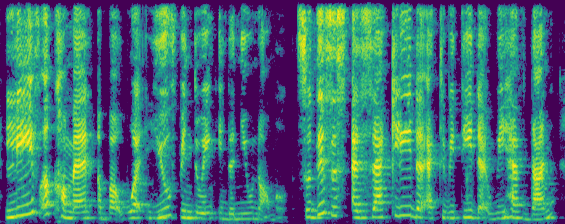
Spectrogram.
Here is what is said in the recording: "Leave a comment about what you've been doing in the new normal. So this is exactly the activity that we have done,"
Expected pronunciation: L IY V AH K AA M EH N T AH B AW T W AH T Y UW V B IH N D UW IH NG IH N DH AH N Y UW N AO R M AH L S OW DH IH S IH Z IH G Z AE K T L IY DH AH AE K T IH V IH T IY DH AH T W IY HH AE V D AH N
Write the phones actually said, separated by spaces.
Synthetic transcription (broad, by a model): L IY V AH K AA M EH N T AH B AW T W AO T Y UW V B IH N D UW IH NG IH N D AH N Y UW N AO M AH L S OW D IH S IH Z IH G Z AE K T L IY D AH AE K T IH V IH T IY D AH T W IY HH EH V D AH N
